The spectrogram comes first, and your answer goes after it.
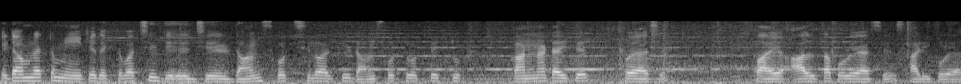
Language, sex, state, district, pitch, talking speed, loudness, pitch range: Bengali, male, West Bengal, Kolkata, 135 Hz, 160 wpm, -17 LUFS, 125-145 Hz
